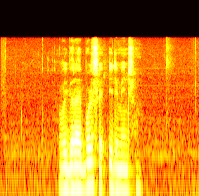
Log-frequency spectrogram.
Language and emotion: Russian, neutral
